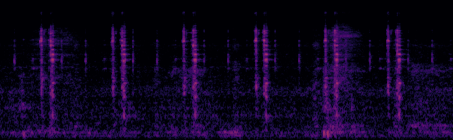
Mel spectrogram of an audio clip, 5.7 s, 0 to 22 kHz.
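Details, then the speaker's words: Replacement 750 GB hard drive in a Toshiba C875 laptop: faint, sharp paired clicks about once a second with no healthy spin hum; drive barely starts and is judged dead. "Je pense que vu le bruit qu'il fait là, à l'heure actuelle, pour moi ça ne sert à rien de le lancer, hein."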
